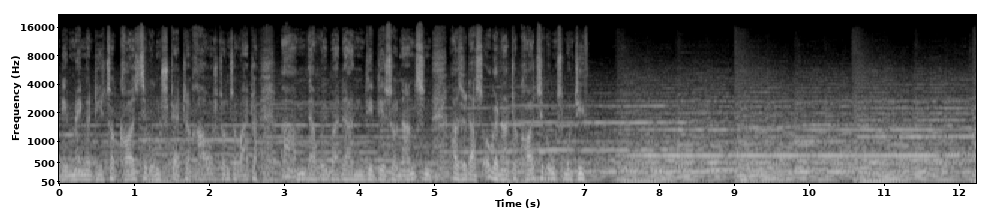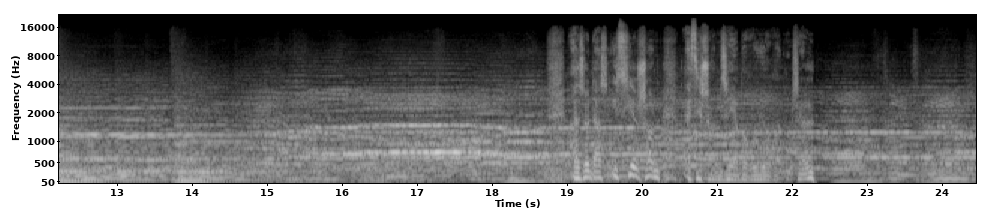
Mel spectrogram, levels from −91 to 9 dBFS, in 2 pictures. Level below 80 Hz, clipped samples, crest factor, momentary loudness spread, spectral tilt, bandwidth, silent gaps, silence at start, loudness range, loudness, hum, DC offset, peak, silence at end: -38 dBFS; under 0.1%; 16 dB; 8 LU; -4.5 dB/octave; 17 kHz; none; 0 s; 5 LU; -22 LUFS; none; under 0.1%; -6 dBFS; 0 s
